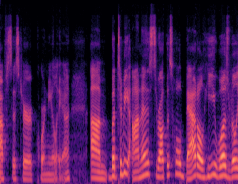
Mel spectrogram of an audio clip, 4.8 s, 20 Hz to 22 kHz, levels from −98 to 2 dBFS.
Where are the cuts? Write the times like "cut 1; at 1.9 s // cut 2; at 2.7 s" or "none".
none

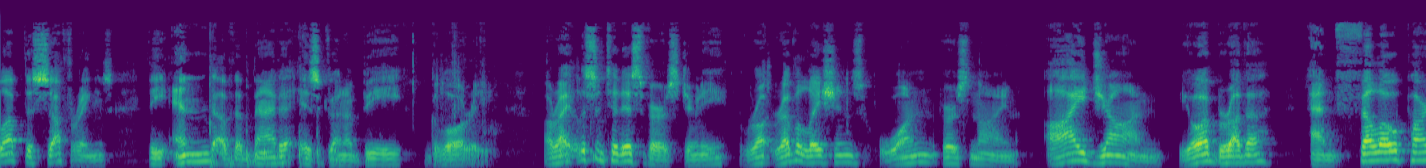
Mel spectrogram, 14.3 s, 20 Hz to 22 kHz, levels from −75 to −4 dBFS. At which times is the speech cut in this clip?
cut 1; at 11.7 s

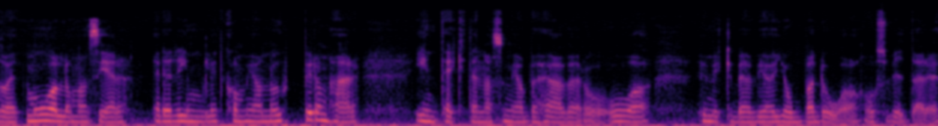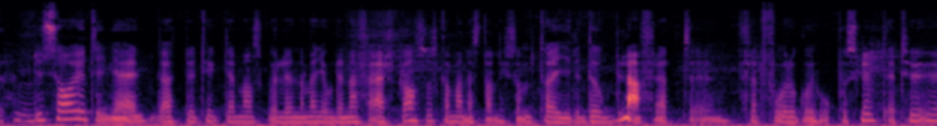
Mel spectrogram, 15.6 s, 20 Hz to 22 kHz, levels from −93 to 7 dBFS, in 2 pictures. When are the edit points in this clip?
cut 1; at 7.8 s // cut 2; at 9.1 s

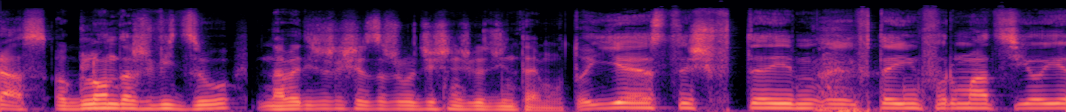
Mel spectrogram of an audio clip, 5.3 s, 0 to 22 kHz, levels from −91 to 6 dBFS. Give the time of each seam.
cut 1; at 1.2 s

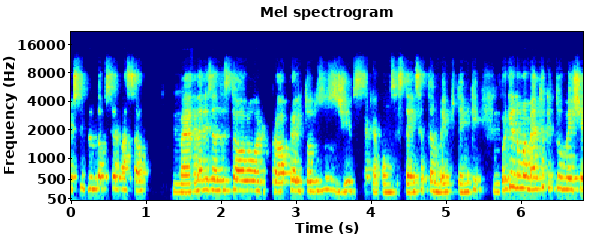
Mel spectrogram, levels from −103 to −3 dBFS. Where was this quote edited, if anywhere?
cut 1; at 3.9 s // cut 2; at 5.7 s

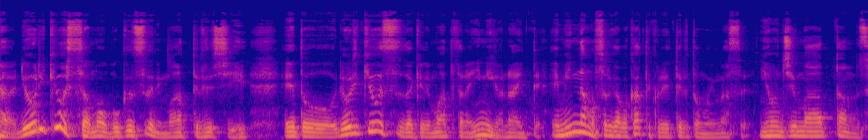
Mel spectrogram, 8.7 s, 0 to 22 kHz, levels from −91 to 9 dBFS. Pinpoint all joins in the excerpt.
cut 1; at 5.4 s // cut 2; at 7.5 s

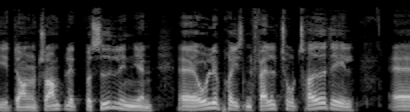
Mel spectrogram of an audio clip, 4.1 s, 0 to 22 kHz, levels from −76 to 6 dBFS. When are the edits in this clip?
none

